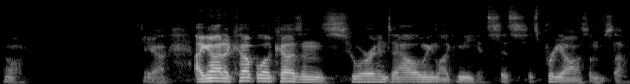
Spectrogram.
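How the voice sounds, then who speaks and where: A man hosting a relaxed livestream, talking straight to his chat viewers in a loose, rambling way. His voice is strained from being used a lot, and he stops often to clear his throat. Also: on the low side, a little fast. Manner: chatty and rambling, addressing chat commenters. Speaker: host.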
